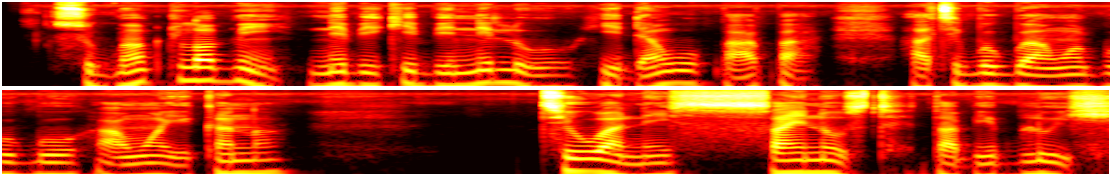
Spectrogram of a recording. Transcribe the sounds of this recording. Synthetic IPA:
ʃu˨ɡ͡bã˨˦klɔ˦bĩ˦˨nĩ˦bi˧ki˦bi˧nĩ˦lo˦˧˨i˨dã˨˦wo˦˨k͡pa˨˦k͡pa˦˨a˨ti˧ɡ͡bo˧ɡ͡bo˧a˨w̃ɔ̃˧ɡ͡bo˧ɡ͡bo˧a˨w̃ɔ̃˧i˨kã˦nã˦˨ | tʰi˦o˦wa˦˨nĩ˨˦sa˧i˦no˦˨stta˦˨bi˨˦blu˦i˨ʃ

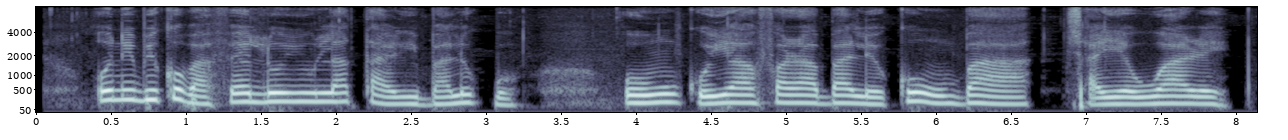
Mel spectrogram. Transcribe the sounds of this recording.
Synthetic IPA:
o˦nĩ˦bi˦ko˦˨ba˦˨fɛ˦lo˦j̃ũ˦la˦ta˦˨ɾi˨ba˨˦lo˦˨k͡pɔ˨ | o˨wũ˧ko˨ja˦a˧fa˦ɾa˧ba˧lɛ˨ko˦˨wũ˨˦ba˦˨˧ | ʃa˨jɛ˧wu˦a˦ɾɛ˦˨

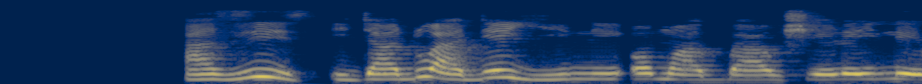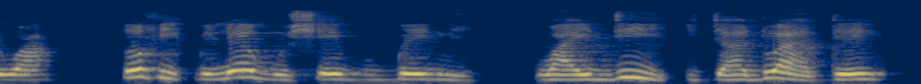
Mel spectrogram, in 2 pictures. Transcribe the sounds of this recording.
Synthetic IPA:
a˨zi˦˨si˨d͡ʒa˨du˦a˦˨de˨˦˨jiː˨˦nĩ˧ɔ˧mɔ̃˧a˨ɡ͡ba˨o˨ʃe˨ɾe˦i˧le˦˨wa˧ | to˦fi˧˨k͡pi˨le˦˨mũ˨˦ʃe˧ɡ͡bu˨ɡ͡be˧nĩ˨ | wa˨i˨di˦˨i˨d͡ʒa˨du˨˦a˦˨de˦

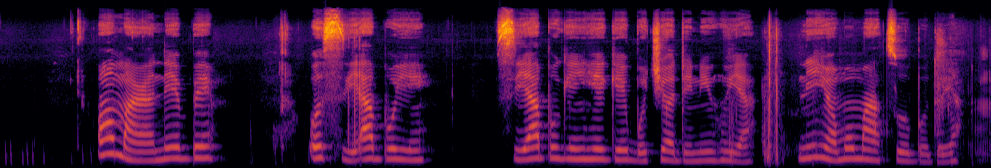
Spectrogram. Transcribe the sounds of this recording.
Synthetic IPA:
ɔ˦ma˨ɾa˨ne˦be˦ | o˦s | si˨a˦bʊ˦ɡɪ˦i˦ɦe˦ɡe˦ɡ͡bo˨t͡ʃi˦ɔ˨dɪ˨ni˦ɦu˦ja˦ni˦ɦe˦ɔ˨mʊ˦ma˦a˨tʊ˨o˨bo˨do˨ja˦

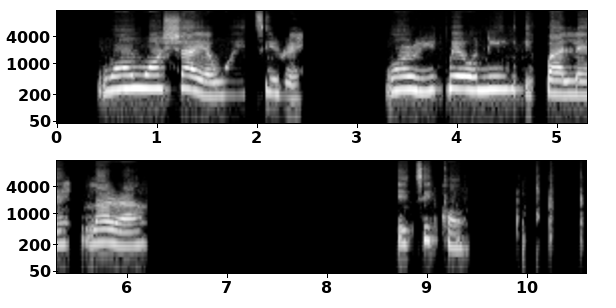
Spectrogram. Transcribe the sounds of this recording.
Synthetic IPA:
w̃ɔ̃˦w̃ɔ̃˦ʃa˦˨ɛ˨wɔ˨e˨ti˦˨ɾɛ˨ | w̃ɔ̃˦ɾi˦k͡pe˦o˧nĩ˦i˦˨k͡pa˧lɛ˧la˦ɾa˧˦ | e˧ti˦˨kɔ̃˨

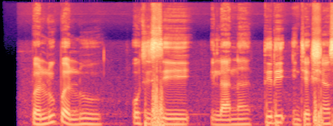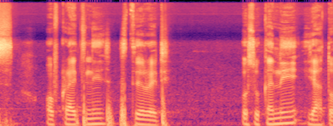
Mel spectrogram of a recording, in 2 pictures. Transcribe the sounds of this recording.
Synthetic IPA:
k͡pɛ˨lu˨˦k͡pɛ˦˨lu˨˦ | o˦ti˧si˧ | i˨la˨nã˧ti˦ɾi˦ĩ˨nd͡ʒɛ˦kʃɔ̃˦nsɔ˨fkɾa˧˦tnĩ˦ste˦ɾɛ˨d | o˨so˨kã˧nĩ˦ja˨tɔ˨

